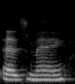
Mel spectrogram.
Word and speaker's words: Esme: that is why yeah it's esme yes me so this is what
